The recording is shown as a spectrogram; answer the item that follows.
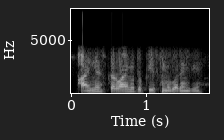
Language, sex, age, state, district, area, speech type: Hindi, male, 18-30, Uttar Pradesh, Mau, rural, conversation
